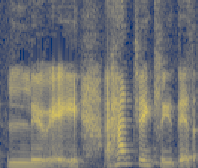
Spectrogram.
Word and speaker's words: Louis: But Louis, spelled the way that Kate and Will do, is pronounced as I'm pronouncing it now, with a silent S at the end, and it is stunning.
